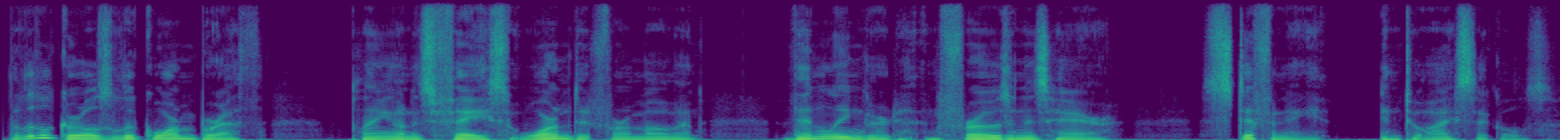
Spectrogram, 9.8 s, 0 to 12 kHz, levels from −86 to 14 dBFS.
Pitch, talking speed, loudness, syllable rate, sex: 115 Hz, 155 wpm, -17 LUFS, 4.9 syllables/s, male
